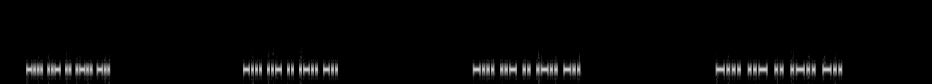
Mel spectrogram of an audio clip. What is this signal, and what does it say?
Morse code, heard as a keyed tone, about 56 wpm, 700 Hz. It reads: BUILD BUILD BUILD BUILD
